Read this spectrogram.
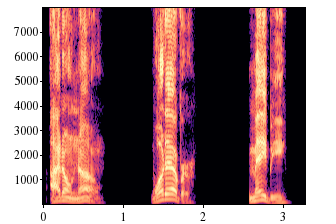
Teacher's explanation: Flat intonation used when you're bored, tired, or not interested.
